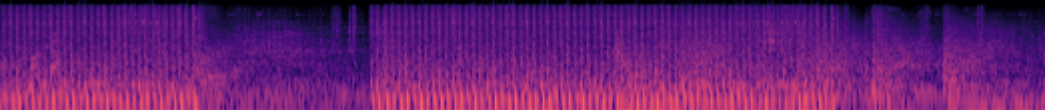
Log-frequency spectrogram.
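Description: Dense automatic gunfire in a video game, rapid continuous bursts that stop briefly then resume, loud and close, with a voice occasionally underneath.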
